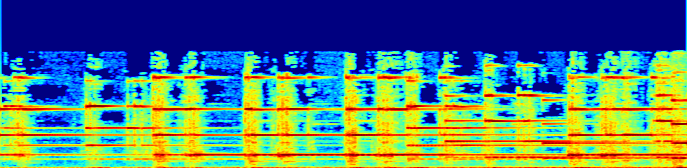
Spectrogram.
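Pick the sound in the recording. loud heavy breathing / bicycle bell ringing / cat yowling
bicycle bell ringing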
